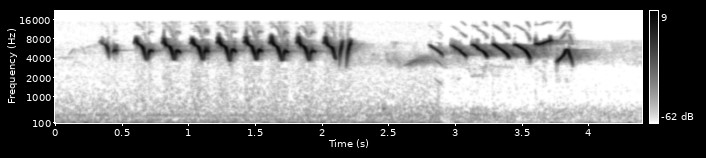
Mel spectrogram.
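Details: A subalpine warbler sings two bursts of sharp, high, chattering notes, each strophe a quick run of down-slurred chips, separated by a short pause; a faint low thump in the background.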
